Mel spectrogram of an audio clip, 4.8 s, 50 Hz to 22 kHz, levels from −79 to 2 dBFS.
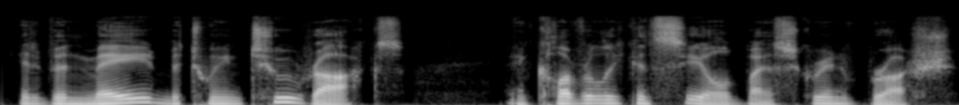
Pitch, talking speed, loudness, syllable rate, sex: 115 Hz, 190 wpm, -19 LUFS, 4.9 syllables/s, male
